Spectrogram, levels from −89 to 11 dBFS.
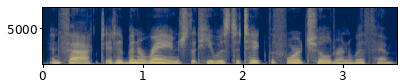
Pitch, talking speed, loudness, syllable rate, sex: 215 Hz, 270 wpm, -18 LUFS, 5.5 syllables/s, female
